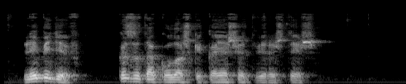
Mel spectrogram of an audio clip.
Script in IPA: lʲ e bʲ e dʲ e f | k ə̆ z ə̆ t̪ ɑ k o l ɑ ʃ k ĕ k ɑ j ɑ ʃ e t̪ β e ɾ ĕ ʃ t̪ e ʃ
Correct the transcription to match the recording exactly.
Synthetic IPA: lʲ e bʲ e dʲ e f | k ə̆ z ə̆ t̪ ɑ k o l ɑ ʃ k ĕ k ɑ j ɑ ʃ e t̪ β e ɾ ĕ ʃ t̪ e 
